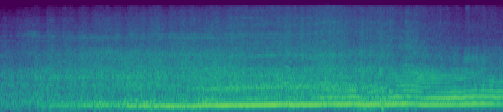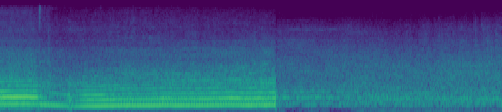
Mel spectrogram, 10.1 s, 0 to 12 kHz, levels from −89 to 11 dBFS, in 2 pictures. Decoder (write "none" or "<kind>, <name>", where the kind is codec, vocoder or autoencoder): none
